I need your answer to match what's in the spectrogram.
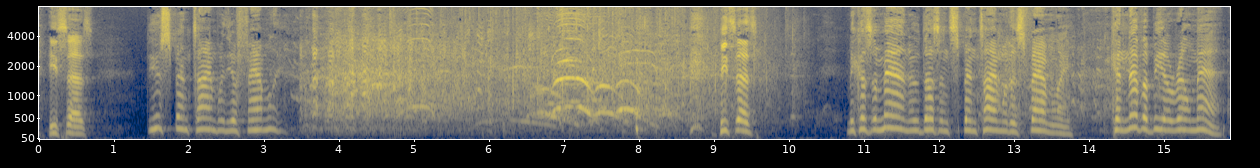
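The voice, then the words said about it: Godfather film character impression. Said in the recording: “my Godfather impression”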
